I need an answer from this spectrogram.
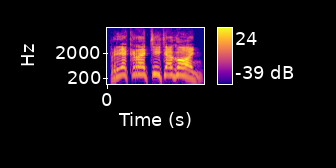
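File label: voice soviet infantry; Red Orchestra 41-45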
